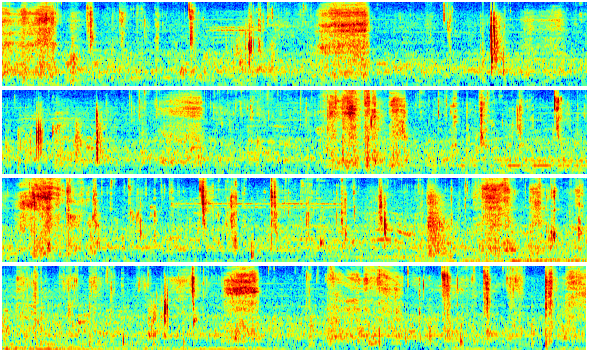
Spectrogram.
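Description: Close-up eating sounds: a man chewing rice and mutton curry with wet smacking and mouth clicks, and the squelch of fingers mixing and picking up the food.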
